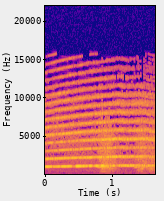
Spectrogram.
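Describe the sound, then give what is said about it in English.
An emergency vehicle siren sounds a loud, steady wailing tone, its pitch rising slightly and then holding, continuous throughout with no talking over it. “That tends to happen when we podcast. I think our podcast is actually bad luck. It brings fires and accidents and heart attacks.”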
